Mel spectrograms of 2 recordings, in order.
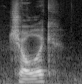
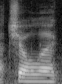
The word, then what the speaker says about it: Ciolek: C-I-O-L-E-K, but it's Ciolek, almost like there's a W in it, yes.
